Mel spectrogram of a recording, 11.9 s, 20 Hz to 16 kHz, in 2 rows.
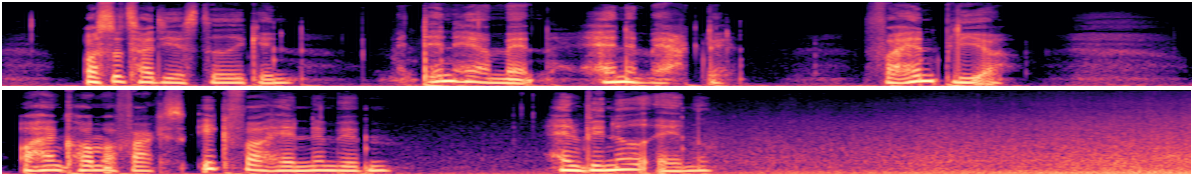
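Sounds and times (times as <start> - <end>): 
wind: 0.0 - 11.8
speech: 0.4 - 3.7, 4.3 - 5.1, 6.0 - 8.0, 8.7 - 9.6
water rushing past a ship cutting through a Greenland fjord: 9.2 - 11.8.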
